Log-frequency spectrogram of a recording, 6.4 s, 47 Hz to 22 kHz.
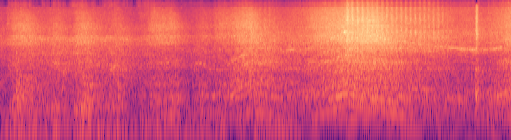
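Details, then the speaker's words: HX Holden one-tonner ute with Toyota 4.0L 1UZ-FE V8, Garrett GT4088 turbo and Haltech Sprint 500, about 400 hp, built nearly 20 years ago; revved on request, climbs and falls cleanly with a rising turbo whistle; healthy turbo engine revving. "can you give it a REV so I can hear that turbo noise"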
